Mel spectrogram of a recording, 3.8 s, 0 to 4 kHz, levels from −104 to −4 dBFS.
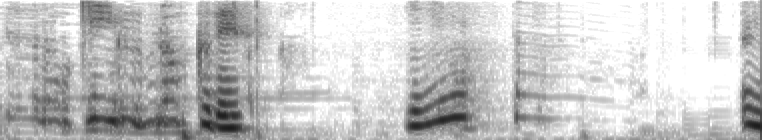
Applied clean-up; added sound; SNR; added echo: neural mask model DeepFilterNet 3.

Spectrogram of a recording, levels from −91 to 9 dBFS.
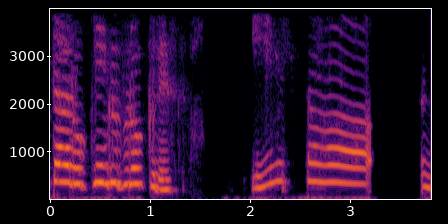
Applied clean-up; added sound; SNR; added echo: neural mask model Resemble Enhance denoiser.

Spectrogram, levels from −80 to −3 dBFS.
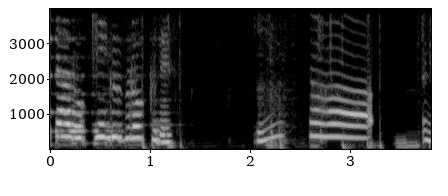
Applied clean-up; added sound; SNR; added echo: neural mask model RNNoise.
